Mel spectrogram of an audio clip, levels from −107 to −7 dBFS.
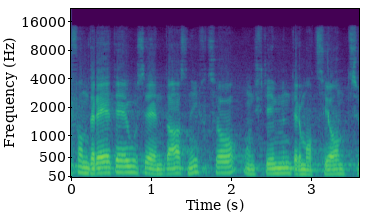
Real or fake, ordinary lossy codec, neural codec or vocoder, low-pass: real; AAC, 96 kbps; none; 14.4 kHz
